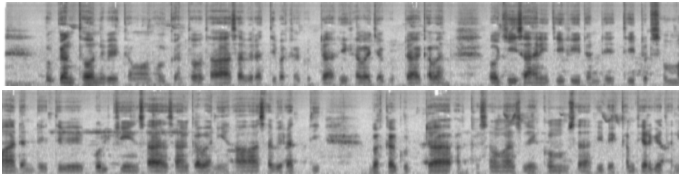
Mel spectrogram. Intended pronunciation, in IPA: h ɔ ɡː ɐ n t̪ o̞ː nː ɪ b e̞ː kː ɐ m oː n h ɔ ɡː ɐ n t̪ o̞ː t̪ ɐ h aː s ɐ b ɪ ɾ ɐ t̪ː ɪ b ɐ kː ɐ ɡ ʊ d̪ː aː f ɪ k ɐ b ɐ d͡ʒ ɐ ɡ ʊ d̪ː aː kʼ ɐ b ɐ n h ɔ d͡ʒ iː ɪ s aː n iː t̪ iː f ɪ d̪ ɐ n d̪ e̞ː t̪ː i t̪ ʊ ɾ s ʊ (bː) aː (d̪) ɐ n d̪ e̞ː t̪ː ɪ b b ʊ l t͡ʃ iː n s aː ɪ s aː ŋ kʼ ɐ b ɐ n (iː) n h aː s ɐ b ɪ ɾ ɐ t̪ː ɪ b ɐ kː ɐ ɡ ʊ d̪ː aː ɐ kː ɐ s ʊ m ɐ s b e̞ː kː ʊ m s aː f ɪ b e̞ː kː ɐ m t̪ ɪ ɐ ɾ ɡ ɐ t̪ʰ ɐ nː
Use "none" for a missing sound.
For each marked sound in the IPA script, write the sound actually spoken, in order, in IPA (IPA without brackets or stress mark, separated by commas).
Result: mː, d̪, iː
